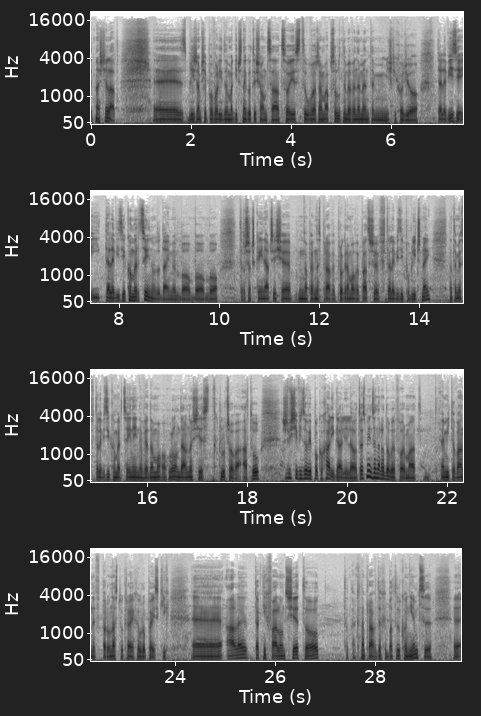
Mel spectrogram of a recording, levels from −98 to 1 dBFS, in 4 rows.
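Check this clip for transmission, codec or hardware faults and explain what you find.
Two sharp clicks stand out, at 0.82 s and 6.21 s. Both are likely dropped samples, where just a handful of samples, a tiny fraction of a millisecond, went missing, so the waveform jumps abruptly to a later value. Nothing audible is lost, but each jump lands as a single crisp tick.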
